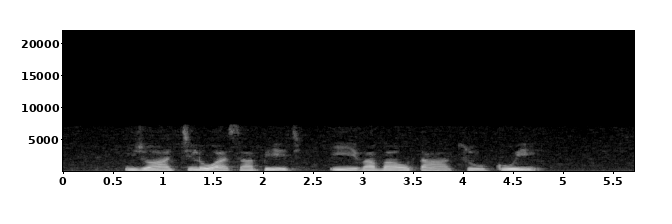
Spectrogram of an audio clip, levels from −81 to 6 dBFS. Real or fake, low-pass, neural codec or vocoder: real; 7.2 kHz; none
